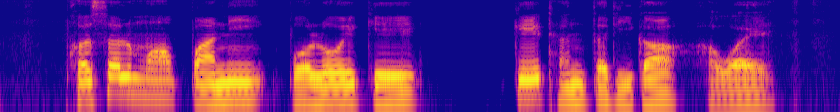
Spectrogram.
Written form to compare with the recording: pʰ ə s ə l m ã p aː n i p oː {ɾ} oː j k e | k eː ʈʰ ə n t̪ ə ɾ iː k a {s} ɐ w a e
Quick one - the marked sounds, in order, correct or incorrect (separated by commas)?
incorrect, incorrect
